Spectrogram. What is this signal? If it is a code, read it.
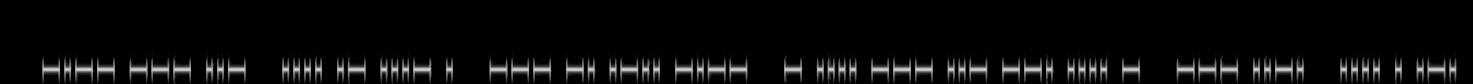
Morse code, heard as a keyed tone, about 22 wpm, 700 Hz. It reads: YOU HAVE ONLY THOUGHT OF HER
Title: Sentences from Top 1000 Words - Review Part 2 - 22wpm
